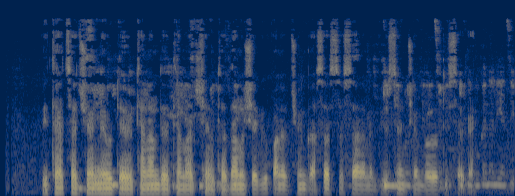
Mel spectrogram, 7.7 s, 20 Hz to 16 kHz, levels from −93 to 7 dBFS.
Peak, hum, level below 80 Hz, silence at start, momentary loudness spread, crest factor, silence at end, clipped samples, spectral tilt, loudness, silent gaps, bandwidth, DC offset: -12 dBFS; none; -54 dBFS; 0.65 s; 11 LU; 18 dB; 0 s; under 0.1%; -5.5 dB/octave; -31 LUFS; none; 11.5 kHz; under 0.1%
